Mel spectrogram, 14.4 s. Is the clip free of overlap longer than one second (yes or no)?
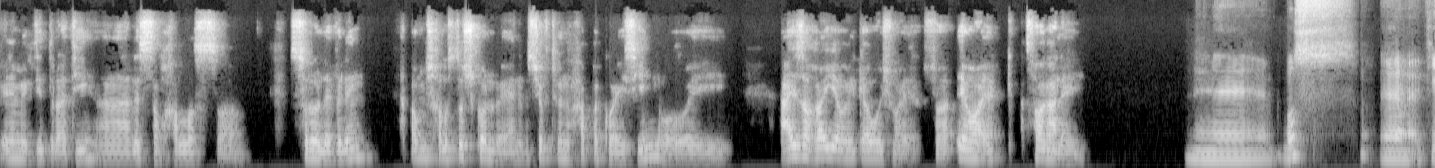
yes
